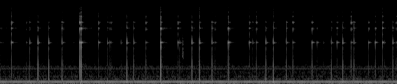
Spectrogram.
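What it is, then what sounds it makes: Ceramic vase. Long nails tap quickly across the surface of an orange glazed hollow ceramic vase held tilted, making a rapid, irregular run of bright, high clinks. Each clink rings briefly over a steady low hum, with a few taps louder than the rest.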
